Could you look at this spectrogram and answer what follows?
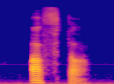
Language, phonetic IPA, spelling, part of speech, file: Polish, [ˈafta], afta, noun, Pl-afta.ogg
